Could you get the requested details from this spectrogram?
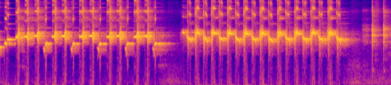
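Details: Javan white starling master song for provoking other birds, two long runs of loud, ringing, metallic chirps delivered about three per second with buzzy overtones, separated by a short gap.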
